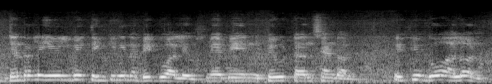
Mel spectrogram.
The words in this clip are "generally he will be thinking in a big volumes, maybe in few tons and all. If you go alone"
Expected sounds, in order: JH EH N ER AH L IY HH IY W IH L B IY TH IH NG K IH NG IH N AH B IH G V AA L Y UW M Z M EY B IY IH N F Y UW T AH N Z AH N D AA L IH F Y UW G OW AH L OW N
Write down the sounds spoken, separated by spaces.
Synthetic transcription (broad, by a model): JH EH N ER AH L IY HH IY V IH L B IY T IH NG K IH NG IH N AH B IH G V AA L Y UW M S M EY B IY IH N F Y UW T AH N S AH N D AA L IH F Y UW G OW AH L OW N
